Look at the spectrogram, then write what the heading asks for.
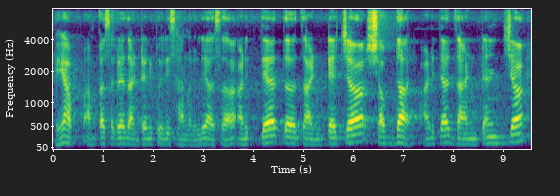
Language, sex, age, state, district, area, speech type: Goan Konkani, male, 45-60, Goa, Pernem, rural, spontaneous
